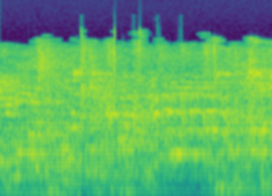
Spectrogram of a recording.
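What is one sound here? A basketball bounces on a hardwood floor.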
